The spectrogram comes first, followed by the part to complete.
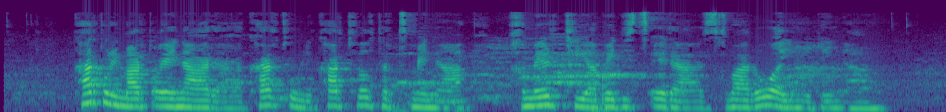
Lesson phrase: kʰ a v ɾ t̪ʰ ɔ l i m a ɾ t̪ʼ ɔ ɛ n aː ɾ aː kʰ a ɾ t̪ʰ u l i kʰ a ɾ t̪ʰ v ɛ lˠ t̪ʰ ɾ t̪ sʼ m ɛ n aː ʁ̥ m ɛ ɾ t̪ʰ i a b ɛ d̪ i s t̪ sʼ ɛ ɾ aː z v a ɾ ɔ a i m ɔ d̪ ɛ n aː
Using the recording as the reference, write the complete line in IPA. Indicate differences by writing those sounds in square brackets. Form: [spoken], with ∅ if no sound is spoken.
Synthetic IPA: kʰ a [∅] ɾ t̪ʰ [u] l i m a ɾ t̪ʼ ɔ ɛ n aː ɾ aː kʰ a ɾ t̪ʰ u l i kʰ a ɾ t̪ʰ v ɛ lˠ t̪ʰ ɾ t̪ sʼ m ɛ n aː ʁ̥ m ɛ ɾ t̪ʰ i a b ɛ d̪ i s t̪ sʼ ɛ ɾ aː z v a ɾ ɔ a i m ɔ d̪ ɛ n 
